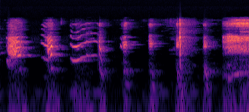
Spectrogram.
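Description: A woman giggling with her hand over her mouth, a run of short laughing breaths that get briefer and quieter toward the end.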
